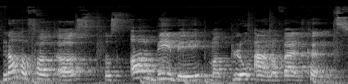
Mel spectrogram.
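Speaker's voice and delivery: usual speaking voice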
